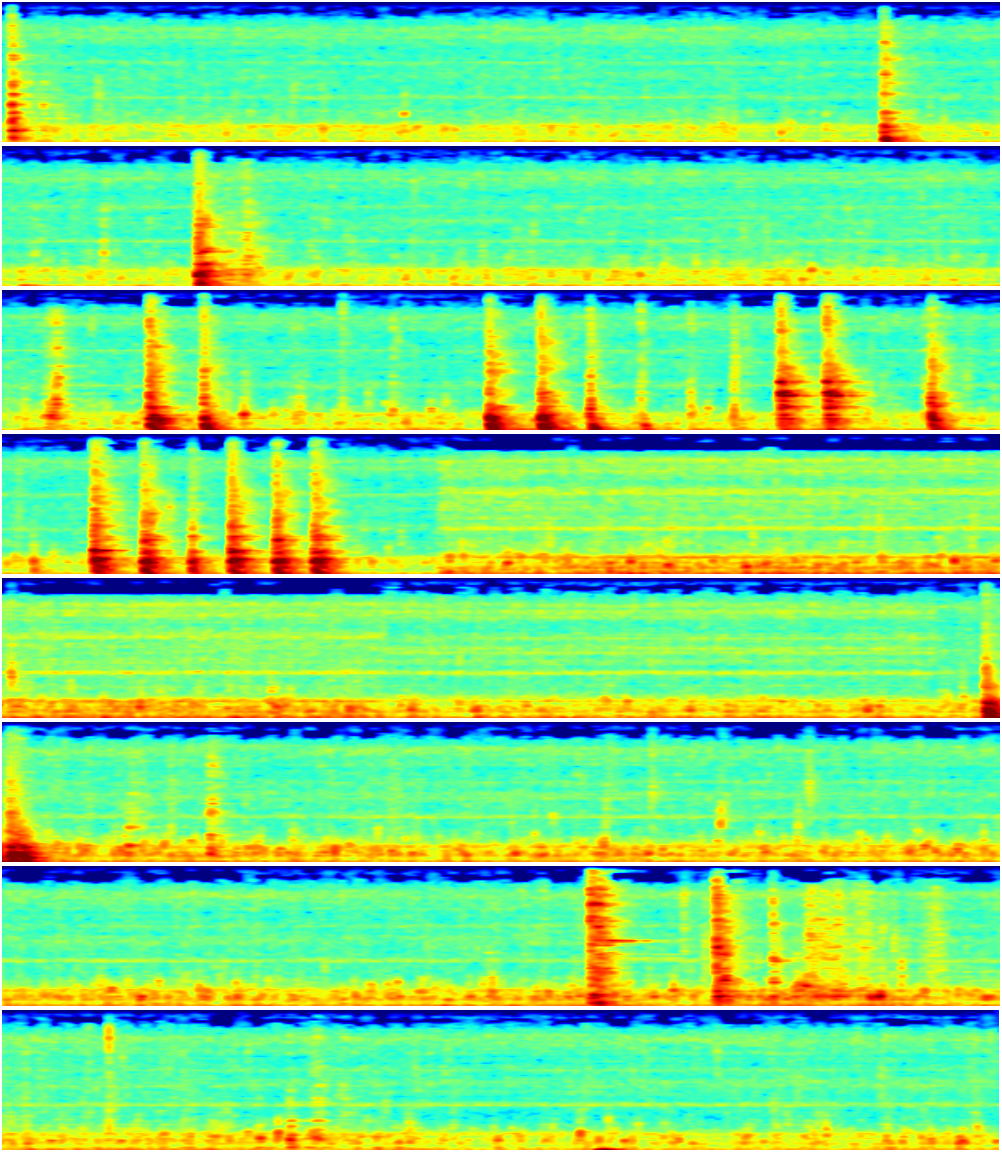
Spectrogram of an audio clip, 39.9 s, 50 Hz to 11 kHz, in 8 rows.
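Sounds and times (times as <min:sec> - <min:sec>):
curry bubbling at a boil: 0:00.0 - 0:39.9
metal spatula scraping pan: 0:33.0 - 0:34.3.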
